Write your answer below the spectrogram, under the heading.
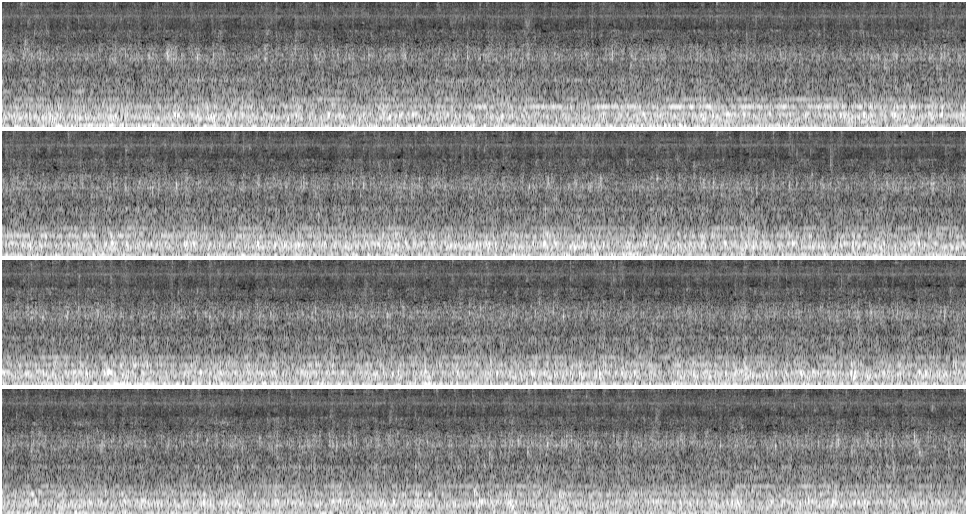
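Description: Water trickling and splashing steadily down an artificial rock waterfall fountain.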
